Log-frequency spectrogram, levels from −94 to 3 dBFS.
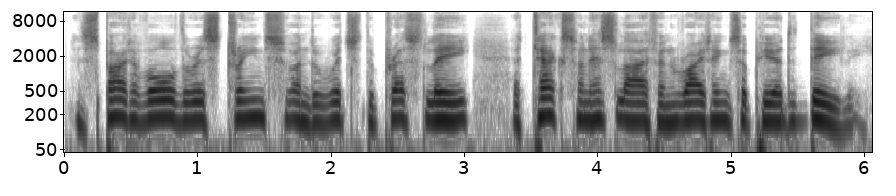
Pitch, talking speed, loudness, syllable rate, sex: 155 Hz, 190 wpm, -16 LUFS, 4.8 syllables/s, male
